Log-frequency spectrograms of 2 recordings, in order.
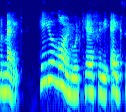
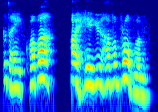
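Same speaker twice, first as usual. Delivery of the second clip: higher, louder sing-song bird call; warbled greeting; 5 semitones higher, 9 dB louder than usual. Acted. Scrub fowl calling out to Cobber, warbling higher. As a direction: lilt it like a bird. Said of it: "warbled an orange-footed scrub fowl".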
